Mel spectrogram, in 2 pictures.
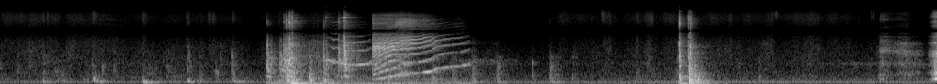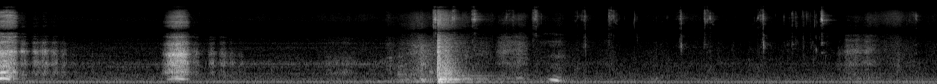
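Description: A woman's wordless, disgusted groan, then short gagging sounds a few seconds apart, with one loud dull thump in between. Near the end comes a quick run of small sharp clicks: scissors snipping at the fabric of a jacket.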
